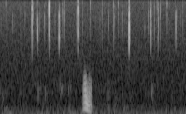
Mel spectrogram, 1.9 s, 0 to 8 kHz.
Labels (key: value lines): label: biophony, knock croak
recorder: SoundTrap 300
